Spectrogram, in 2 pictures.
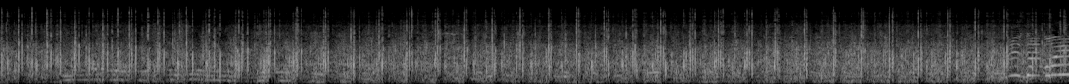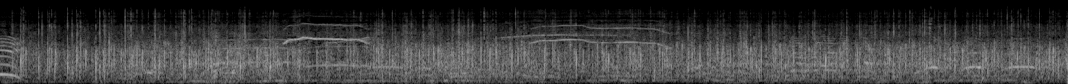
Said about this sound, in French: Mais regardons cette séquence, c'était à 20h donc. Pendant une minute, on va applaudir une étoile, Antoine Aleno pour lui.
